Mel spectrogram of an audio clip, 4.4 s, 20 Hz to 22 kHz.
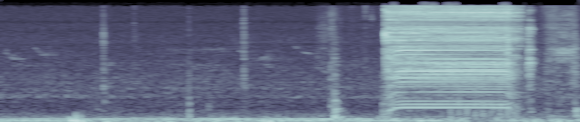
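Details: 2003 Volvo S60 2.5T AWD at quiet idle: a sudden loud raspy buzz for about a second that cuts off abruptly, felt strongly in an engine-bay hose, perhaps a coolant line. Intermittent buzzing, source not yet found.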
